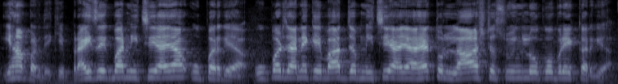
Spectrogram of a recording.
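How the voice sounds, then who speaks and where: Male tutor, high-pitched, insistent and repetitive explainer. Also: moderate pace, a bit bright. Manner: insistent, repeats points, keeps asking if it is clear. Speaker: trading teacher. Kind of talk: chart-walkthrough lesson.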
